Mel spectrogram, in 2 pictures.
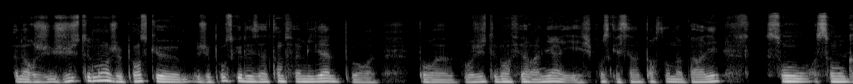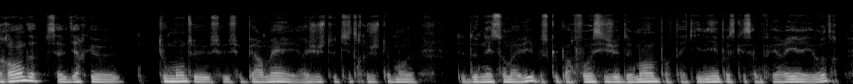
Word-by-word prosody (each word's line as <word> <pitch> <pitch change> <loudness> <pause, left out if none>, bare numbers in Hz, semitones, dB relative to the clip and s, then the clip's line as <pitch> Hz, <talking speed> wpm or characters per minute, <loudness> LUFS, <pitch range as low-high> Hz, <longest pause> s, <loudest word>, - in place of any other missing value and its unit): Alors 120 -3 0
ju 115 +2 -3
justement, 160 +8 +2
je 135 -6 +2
pense 145 +6 0
que 125 -6 +4
je 115 -1 -4
pense 155 +7 -4
que 155 - +4
les 130 -2 +2
attentes 125 +2 0
familiales 130 +1 +2
pour, 105 -3 -7
heu, 95 - -11 0.4
pour, 110 -2 -2
heu, 100 -1 -5
pour 110 +3 -4
justement 125 +1 0
faire 120 0 -1
un 115 - -1
lien 130 +2 +3
et 100 -2 -4
je 100 - -11
pense 120 +1 -6
que 120 - -5
c'est 115 +1 -4
important 110 +2 -5
d'en 115 -2 -1
parler, 120 +6 0 0.4
sont 135 0 +3
sont 130 -1 +2
grandes. 150 +6 +5
Ça 115 - -3
veut 115 - 0
dire 125 +1 -1
que 110 -2 -1 0.4
tout 140 - +1
le 130 - +6
monde 140 +1 +5
se 110 -2 +1
se 110 +1 -8
se 105 - -12
permet 120 +2 +1
et 100 - -9
à 100 - -5
juste 120 +2 -6
titre, 125 +3 -11
justement, 115 +1 -3
heu, 110 - -4 0.4
de - - -10
donner 115 +3 +1
son 125 +1 +1
avis, 120 +9 +3
parce 105 - -7
que - - -8
parfois 110 +2 -1
aussi, 120 0 +1
je 115 - +2
demande 125 +4 +3
pour 115 -3 -10
taquiner 115 +5 -1
parce 110 -2 -5
que - - -12
ça 110 - -5
me 105 - -6
fait 115 +1 -6
rire 125 +1 +3
et 110 -2 -1
autre. 155 +6 -1
120 Hz, 245 wpm, -25 LUFS, 110-130 Hz, 0.4 s, le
